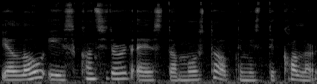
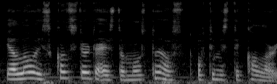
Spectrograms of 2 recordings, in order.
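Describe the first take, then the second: First: It is read at a relaxed, normal pace. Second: It is read very fast with quick momentum.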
